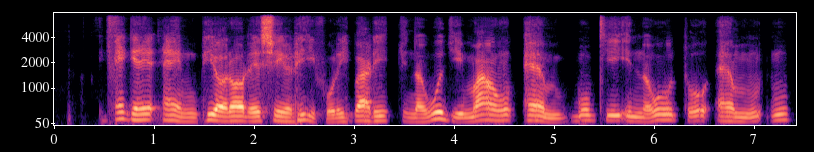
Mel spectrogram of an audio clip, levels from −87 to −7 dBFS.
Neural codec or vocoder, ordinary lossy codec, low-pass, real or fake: codec, 16 kHz in and 24 kHz out, 0.6 kbps, FocalCodec, streaming, 4096 codes; none; 7.2 kHz; fake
